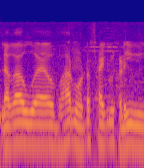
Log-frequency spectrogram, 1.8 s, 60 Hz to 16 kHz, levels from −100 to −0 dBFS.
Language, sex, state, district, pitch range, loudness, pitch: Hindi, male, Bihar, Araria, 120-135 Hz, -31 LUFS, 130 Hz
